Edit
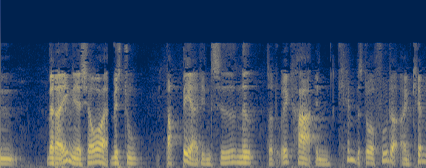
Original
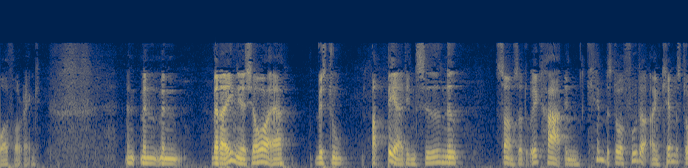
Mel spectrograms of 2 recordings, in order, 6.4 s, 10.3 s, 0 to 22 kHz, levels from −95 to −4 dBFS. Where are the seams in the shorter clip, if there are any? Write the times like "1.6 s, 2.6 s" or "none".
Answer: 1.6 s, 4.0 s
